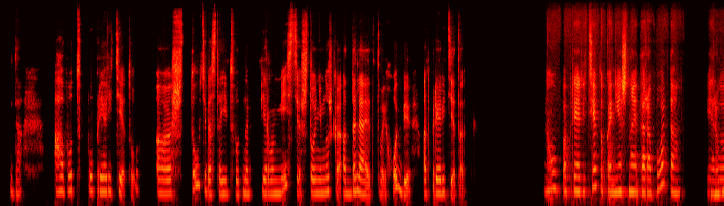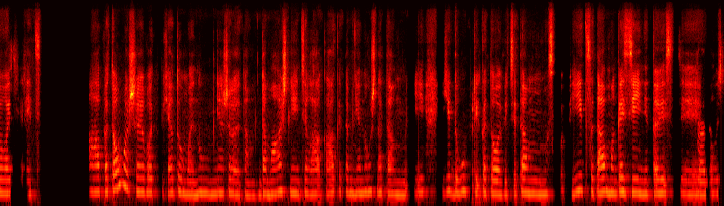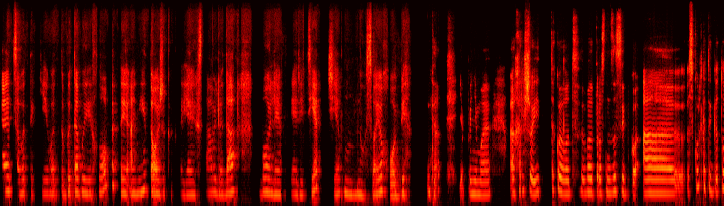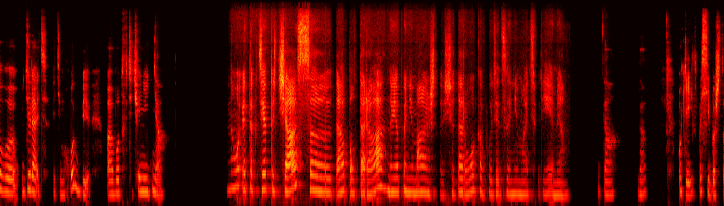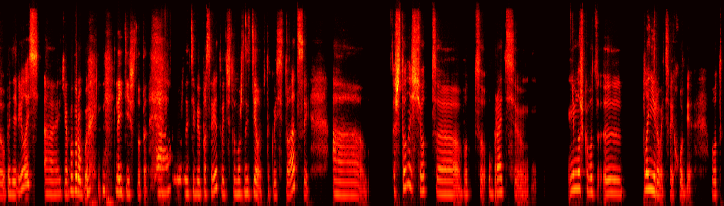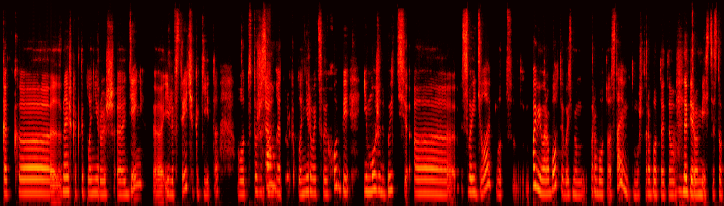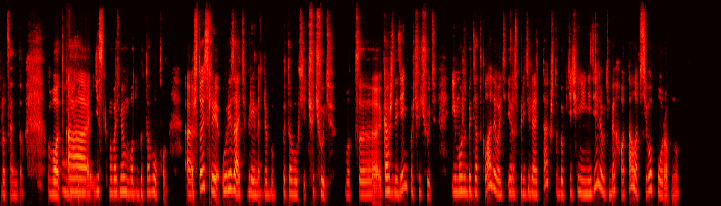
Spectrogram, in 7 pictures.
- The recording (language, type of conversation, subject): Russian, advice, Как снова найти время на хобби?
- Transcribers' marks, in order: tapping; chuckle; chuckle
